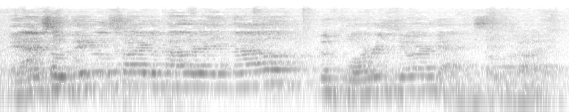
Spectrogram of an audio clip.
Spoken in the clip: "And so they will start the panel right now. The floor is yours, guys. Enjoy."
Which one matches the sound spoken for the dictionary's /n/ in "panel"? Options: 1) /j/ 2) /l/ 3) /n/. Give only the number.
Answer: 2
